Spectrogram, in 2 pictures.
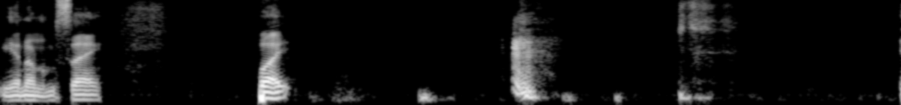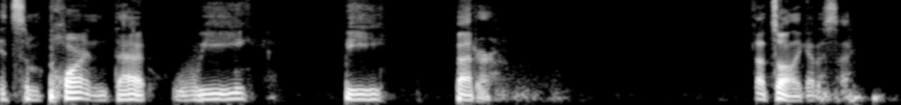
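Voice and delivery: choked up, emotional voice. Talking about hearing of a new president-elect, getting emotional. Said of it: "I'm getting emotional right now".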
